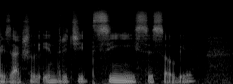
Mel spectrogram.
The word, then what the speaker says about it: Singodia: Most people don't or can't say Indrajit or my full name is actually Indrajit Singodia, not Singh Sicodia, which has been the story of my life where people always mispronounce and think I'm uh Punjabi, but I'm not.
